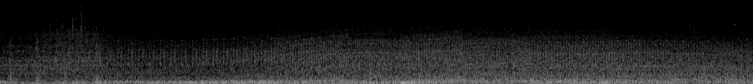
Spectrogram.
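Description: Heavy Volvo truck engine in Farming Simulator 25 running at a steady idle, a continuous low rumble that stays even and moderately loud throughout with no talking.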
